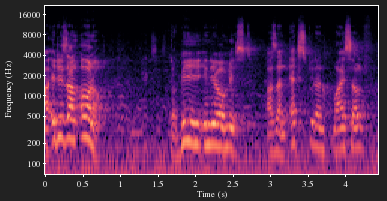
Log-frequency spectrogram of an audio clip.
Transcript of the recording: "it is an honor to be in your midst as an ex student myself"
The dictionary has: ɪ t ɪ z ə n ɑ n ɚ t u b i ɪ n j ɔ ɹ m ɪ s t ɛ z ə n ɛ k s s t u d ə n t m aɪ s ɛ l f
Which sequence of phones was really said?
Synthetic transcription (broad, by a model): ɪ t ɪ z ə n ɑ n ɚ t u b i ɪ n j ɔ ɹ m ɪ s t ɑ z ə n ɛ k s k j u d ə n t m aɪ s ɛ l f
